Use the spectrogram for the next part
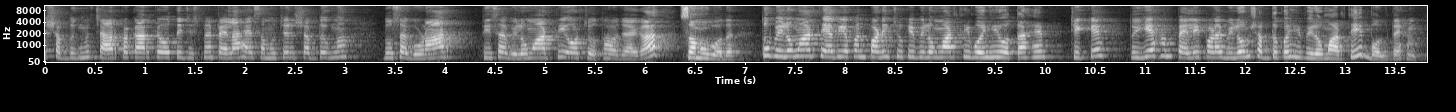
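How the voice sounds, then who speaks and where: High pitched lady teacher going over grammar, asks herself stuff and repeats every term. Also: fairly quick. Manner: repeats key terms and asks questions to herself. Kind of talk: classroom grammar lecture.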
